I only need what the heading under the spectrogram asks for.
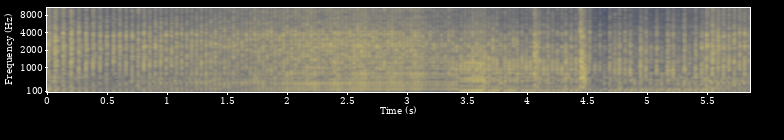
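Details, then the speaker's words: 1974 Case 220 garden tractor, formerly a mud tractor, running after fuel pump and fuel tank work (owner plans a better fuel pump): fast even pulsing with bright rattle on top, steady throughout, no stumbling or misfire, normal running. "I'll put a better fuel pump on the old girl if you can hear me. Now she's singing."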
